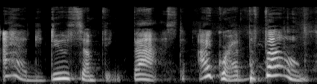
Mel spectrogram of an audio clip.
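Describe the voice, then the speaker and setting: A woman reading a children's story aloud with dramatic, deliberate emphasis, telling it in a child's first person. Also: fairly high pitch, big pitch swings, bright, forceful tone, breathy edge. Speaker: storybook reader.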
